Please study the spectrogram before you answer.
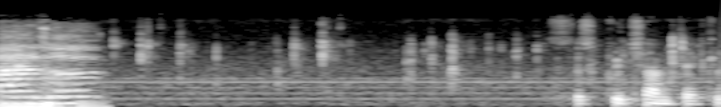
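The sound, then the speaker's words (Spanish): Typing on computer keyboards: many quiet, irregular key clicks, with denser, louder bursts near the end, preceded by a brief voice at the very start. “Se escuchan teclados.”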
